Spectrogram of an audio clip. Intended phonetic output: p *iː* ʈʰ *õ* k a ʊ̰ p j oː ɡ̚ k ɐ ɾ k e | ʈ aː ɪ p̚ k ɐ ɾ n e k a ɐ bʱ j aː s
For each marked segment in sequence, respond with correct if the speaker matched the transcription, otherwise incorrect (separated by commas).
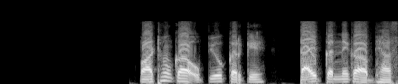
incorrect, correct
